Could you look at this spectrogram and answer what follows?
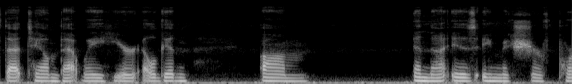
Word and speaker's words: Elgin: We do pronounce that town that way here, Elgin.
